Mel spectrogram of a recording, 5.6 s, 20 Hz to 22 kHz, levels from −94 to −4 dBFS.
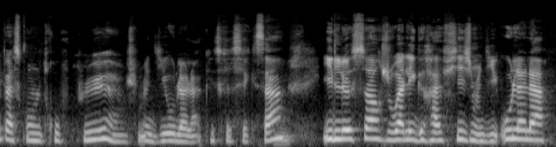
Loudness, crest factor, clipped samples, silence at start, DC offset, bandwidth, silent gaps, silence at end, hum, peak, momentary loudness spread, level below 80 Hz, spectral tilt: -29 LUFS; 18 dB; under 0.1%; 0 s; under 0.1%; 15 kHz; none; 0.05 s; none; -12 dBFS; 11 LU; -74 dBFS; -3.5 dB/octave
